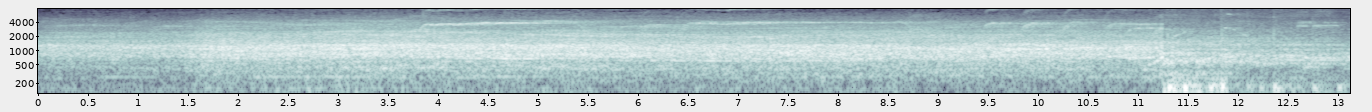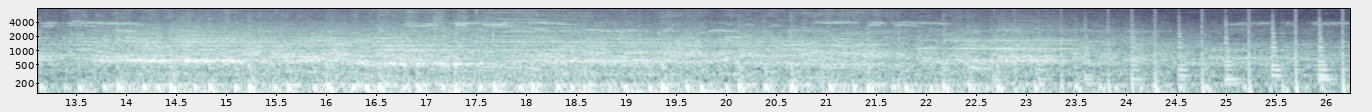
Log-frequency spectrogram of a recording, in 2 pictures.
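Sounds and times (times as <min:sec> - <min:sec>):
football fans cheering and chanting in celebration after victory: 0:00.0 - 0:26.2
rhythmic thumping: 0:11.3 - 0:26.2.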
